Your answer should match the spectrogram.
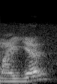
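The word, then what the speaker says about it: miser: है, क्या कहते हैं माइजर या फिर माइसर भी बोल सकते हो, इसको जो है माइजर उच्चारण करते हैं, ठीक है, माइजर, माइजर मतलब क्या होता है कंजूस।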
